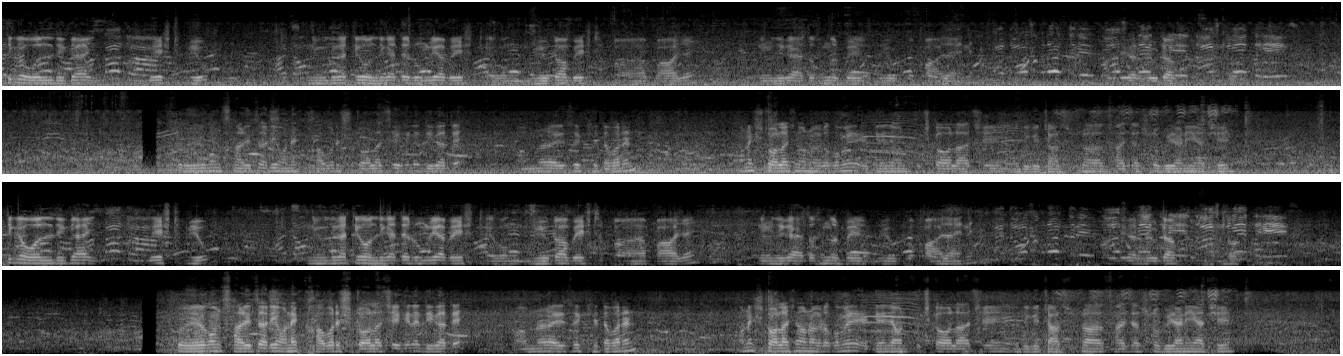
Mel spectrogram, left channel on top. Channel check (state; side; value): noise; left; rumble, 8 dB below the sound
